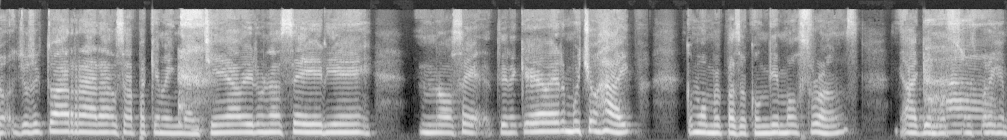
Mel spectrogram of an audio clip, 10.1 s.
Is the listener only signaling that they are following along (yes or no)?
yes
